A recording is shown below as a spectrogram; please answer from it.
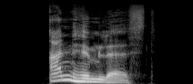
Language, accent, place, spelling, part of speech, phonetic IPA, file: German, Germany, Berlin, anhimmlest, verb, [ˈanˌhɪmləst], De-anhimmlest.ogg
- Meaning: second-person singular dependent subjunctive I of anhimmeln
